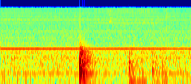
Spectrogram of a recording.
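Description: A single dull knock about a second in, as a glazed ceramic bowl is set down on a hard surface, followed by a fainter bump, over quiet room tone.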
